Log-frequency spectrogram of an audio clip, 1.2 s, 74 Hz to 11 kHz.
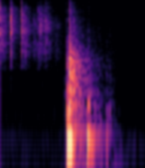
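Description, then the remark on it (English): Four twelve-sided dice (4d12) are rolled for damage: they rattle briefly in a quick series of light clicks, then hit a table with a solid thunk and a short, fading clatter before going quiet. “Roll it. 4d12.”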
